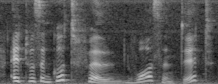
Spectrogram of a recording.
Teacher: rising tone is also used in question tags. When you use a rising tone in a tag question like this, it was a good film, wasn't it?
